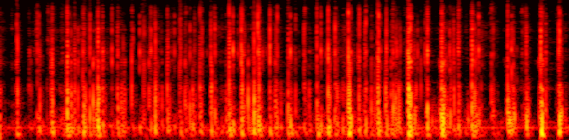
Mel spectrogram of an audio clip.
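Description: Fingertips and fingernails tap and scratch along a small, hollow, printed paperboard medicine box held close to a microphone. Rapid, dry clicks and rustling scrapes come in a dense, uneven stream, each tap ending almost instantly with no ring. Soft low thumps sit under bright, crisp clicks.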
